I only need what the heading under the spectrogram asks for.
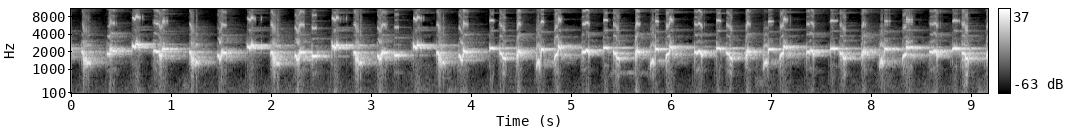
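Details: Yellow-vented bulbul in continuous 'ropel panjang' rapid song meant to make other bulbuls respond; unbroken run of fast, bubbly, slightly descending notes throughout.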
